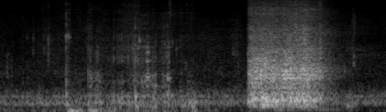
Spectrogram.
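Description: Crunchy bites into cooked ash bolete mushroom, fried in salt and butter and gritty with dirt, come as a short loud burst of chewing close to the mouth after quieter mouth noises.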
